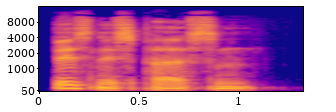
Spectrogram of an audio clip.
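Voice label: "businessperson", British English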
